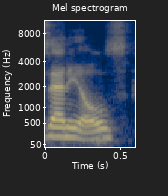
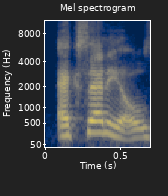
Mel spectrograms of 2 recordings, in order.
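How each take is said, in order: First: The word begins with a 'z' sound. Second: The word begins with an 'eks' sound. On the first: "instead of zennials" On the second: "I call X ennials exennials"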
